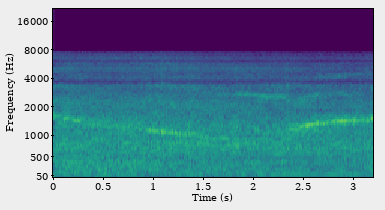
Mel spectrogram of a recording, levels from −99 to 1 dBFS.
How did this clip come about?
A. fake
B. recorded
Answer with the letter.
A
